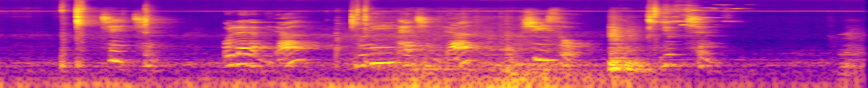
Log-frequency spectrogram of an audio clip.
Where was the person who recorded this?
in an elevator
